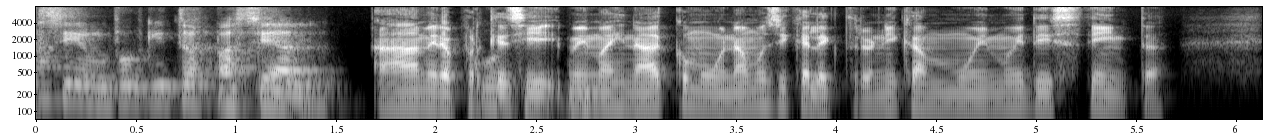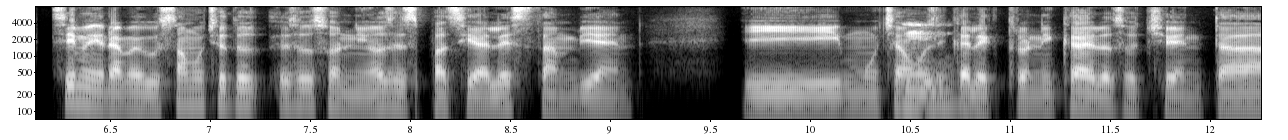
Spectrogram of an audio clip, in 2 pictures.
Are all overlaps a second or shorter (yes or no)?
yes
